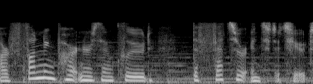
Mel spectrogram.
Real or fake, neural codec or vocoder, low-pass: real; none; 7.2 kHz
